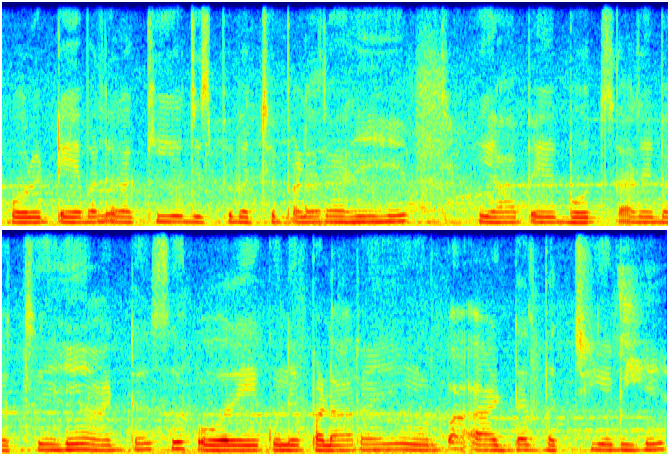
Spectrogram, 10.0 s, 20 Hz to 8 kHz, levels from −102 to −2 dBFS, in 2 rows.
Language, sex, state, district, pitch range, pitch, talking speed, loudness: Hindi, male, Chhattisgarh, Rajnandgaon, 180-200 Hz, 190 Hz, 185 wpm, -19 LUFS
